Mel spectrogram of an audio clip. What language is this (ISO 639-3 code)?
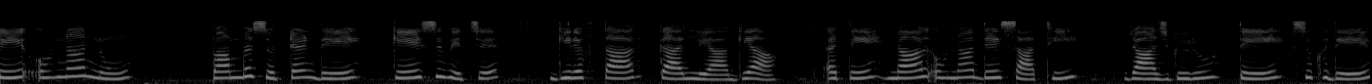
pan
